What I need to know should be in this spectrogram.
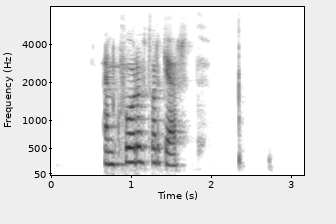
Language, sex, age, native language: Icelandic, female, 20-29, Icelandic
